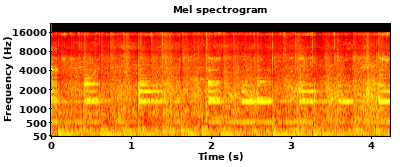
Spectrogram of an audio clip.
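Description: Santal festival drum music: tamak' kettle drums and tumdak' barrel drums beating a steady, repeating dance rhythm. A high melody of short held notes runs over the beat.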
